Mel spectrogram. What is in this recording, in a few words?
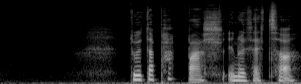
"pabell", Welsh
